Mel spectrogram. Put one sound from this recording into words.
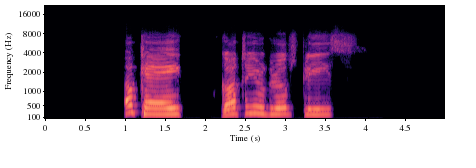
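A man speaks briefly and with animation over an online call.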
